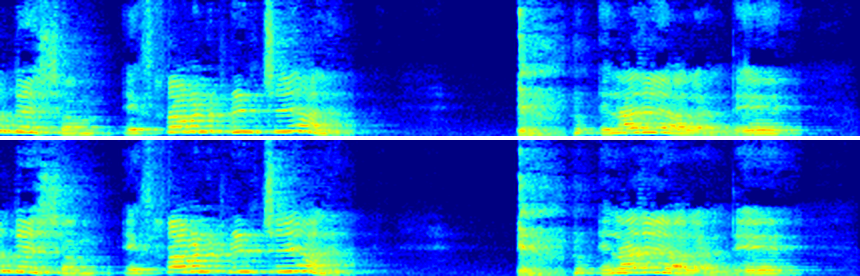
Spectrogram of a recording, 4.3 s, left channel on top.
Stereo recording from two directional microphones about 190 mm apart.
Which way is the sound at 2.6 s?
25° left (ahead or behind).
